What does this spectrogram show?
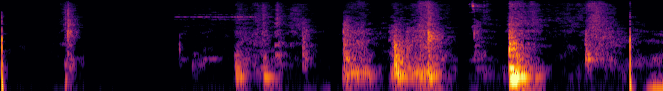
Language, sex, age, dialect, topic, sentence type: Kannada, female, 51-55, Dharwad Kannada, banking, question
